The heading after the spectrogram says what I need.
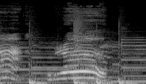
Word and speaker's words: ฤกษ์: ก็ คือ คำ ว่า ฤกษ์ เวลา เรา สะกด พันธุ์ นี้ เรา จะ สะกด ว่า รอ เออ ก่อ ฤกษ์ ใช่ ไหม คะ นั่น แสดง ว่า รอ รึ ออก เสียง เป็น เรอ นั่น เอง นะ คะ ซึ่ง มี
